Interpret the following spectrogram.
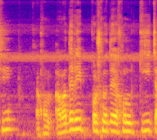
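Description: A man talking, after a brief pause, with a faint steady high-pitched tone running underneath.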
